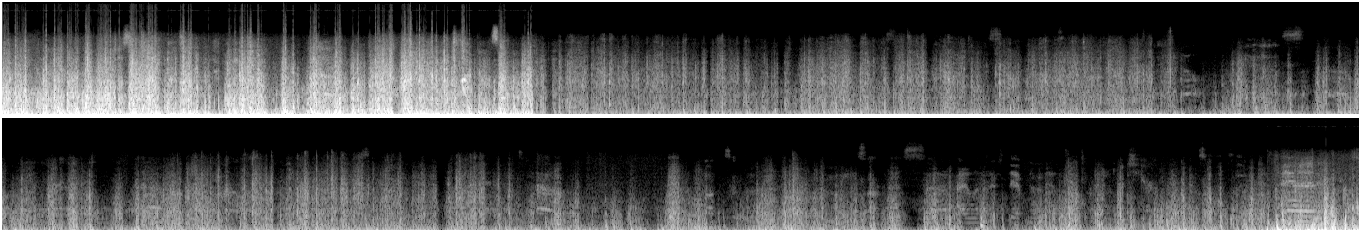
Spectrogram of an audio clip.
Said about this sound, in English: When the wind dies down.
